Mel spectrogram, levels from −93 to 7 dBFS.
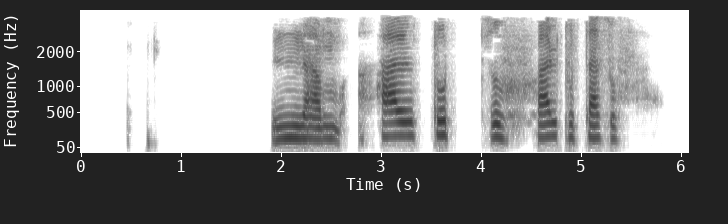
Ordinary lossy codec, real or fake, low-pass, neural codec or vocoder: MP3, 24 kbps; fake; 3.6 kHz; codec, 16 kHz in and 24 kHz out, 1.1 kbps, FireRedTTS-2 codec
